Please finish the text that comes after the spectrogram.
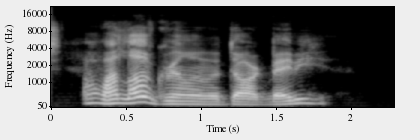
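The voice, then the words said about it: Sultry, seductive voice. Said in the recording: “talk like a sexy boy ... A little sultry for a second there.”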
